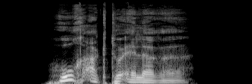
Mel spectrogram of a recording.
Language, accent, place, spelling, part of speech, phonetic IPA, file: German, Germany, Berlin, hochaktuellere, adjective, [ˈhoːxʔaktuˌɛləʁə], De-hochaktuellere.ogg
- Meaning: inflection of hochaktuell: 1. strong/mixed nominative/accusative feminine singular comparative degree 2. strong nominative/accusative plural comparative degree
